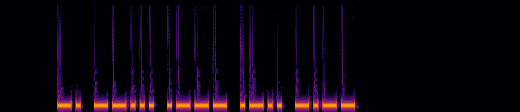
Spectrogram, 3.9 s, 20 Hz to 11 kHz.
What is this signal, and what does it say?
Morse code, heard as a keyed tone, about 36 wpm, 690 Hz. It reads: N7JLY
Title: USA Call Signs - 3x Character Spacing - 35wpm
